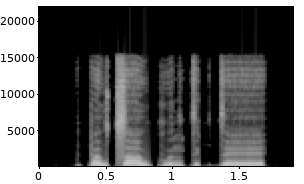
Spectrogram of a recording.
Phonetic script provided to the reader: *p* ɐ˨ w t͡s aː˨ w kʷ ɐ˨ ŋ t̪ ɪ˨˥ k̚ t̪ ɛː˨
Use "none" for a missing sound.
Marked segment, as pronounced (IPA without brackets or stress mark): p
